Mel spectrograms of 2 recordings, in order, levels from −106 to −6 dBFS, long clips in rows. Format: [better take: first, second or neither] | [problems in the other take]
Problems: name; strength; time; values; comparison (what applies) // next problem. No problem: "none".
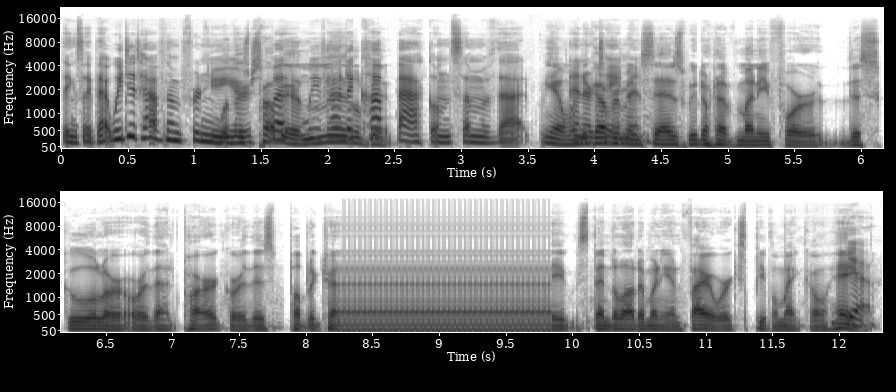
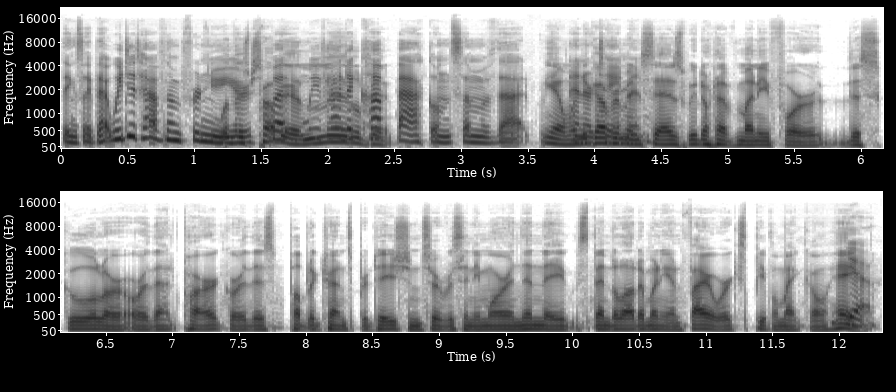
second | audio freezing; at 8.5 s for 1.5 s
